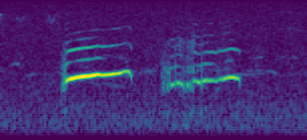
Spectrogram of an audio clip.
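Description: A Eurasian curlew gives two slightly rising, reedy whistled calls, each under half a second, the second hoarser. Faint background hiss beneath.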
